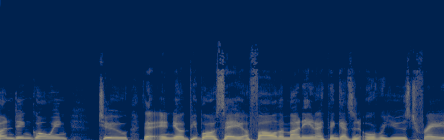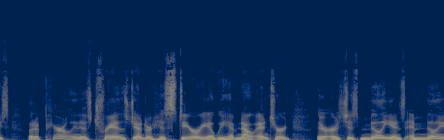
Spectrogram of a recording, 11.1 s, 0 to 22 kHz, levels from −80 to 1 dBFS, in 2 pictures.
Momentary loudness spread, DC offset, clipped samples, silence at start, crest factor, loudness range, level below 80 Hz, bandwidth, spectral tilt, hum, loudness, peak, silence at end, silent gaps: 7 LU; under 0.1%; under 0.1%; 0 s; 16 dB; 3 LU; -52 dBFS; 14 kHz; -5.5 dB/octave; none; -29 LUFS; -12 dBFS; 0 s; none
